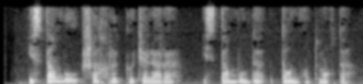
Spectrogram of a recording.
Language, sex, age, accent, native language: Uzbek, female, 25-34, Navoiy, Kazakh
